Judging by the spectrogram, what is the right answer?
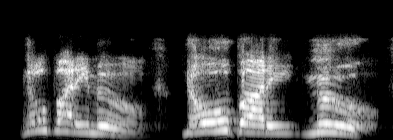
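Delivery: commanding, projected voice, very high. Kicking open the door with an electric arc in hand: projected shout. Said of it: "start and yell out".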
